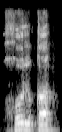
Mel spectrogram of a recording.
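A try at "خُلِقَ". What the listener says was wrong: khulika. Not khulika. It's a kasra here. Lam has got kasra.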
